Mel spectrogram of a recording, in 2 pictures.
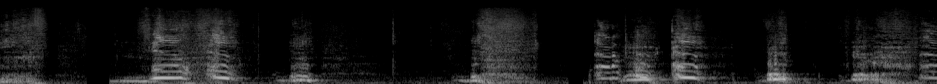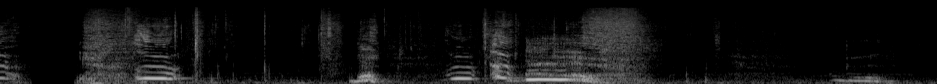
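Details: Walrus bellowing repeatedly: rough, harmonic roars and grunts come in uneven clusters over about nineteen seconds, separated by short pauses, some calls bending up and down in pitch.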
